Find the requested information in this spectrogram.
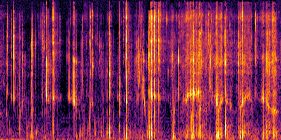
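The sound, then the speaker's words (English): Crunching of a cherry candy cane being chewed: many sharp, brittle crunches in an irregular rhythm, steady and fairly loud, with no talking. “Well, here we go. It's time to try a new candy cane.”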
